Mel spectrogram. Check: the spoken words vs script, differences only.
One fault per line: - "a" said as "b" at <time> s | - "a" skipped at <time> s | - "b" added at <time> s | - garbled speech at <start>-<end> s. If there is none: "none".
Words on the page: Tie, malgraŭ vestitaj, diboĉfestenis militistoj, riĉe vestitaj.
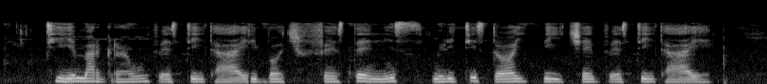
none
